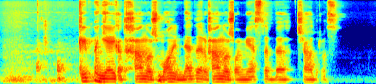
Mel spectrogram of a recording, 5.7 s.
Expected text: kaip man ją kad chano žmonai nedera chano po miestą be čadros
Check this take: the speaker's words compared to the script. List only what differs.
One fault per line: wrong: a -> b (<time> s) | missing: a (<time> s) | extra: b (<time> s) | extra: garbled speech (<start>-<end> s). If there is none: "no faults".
no faults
